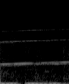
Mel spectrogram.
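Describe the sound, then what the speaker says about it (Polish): Fire alarm inside a school in the video game Life is Strange, a steady electronic tone with stacked high pitches ringing continuously and fairly faint, with no voices over it. "Hey, do you hear that fire alarm?"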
